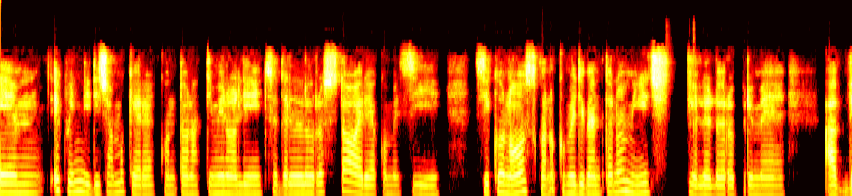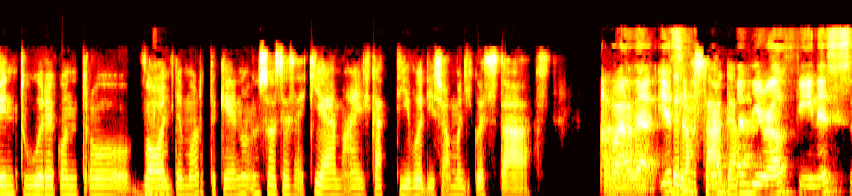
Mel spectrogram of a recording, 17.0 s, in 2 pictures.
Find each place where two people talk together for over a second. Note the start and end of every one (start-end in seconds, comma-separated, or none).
14.5-16.0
